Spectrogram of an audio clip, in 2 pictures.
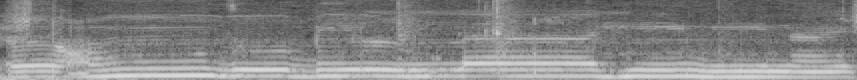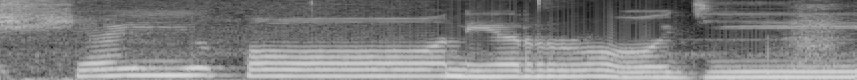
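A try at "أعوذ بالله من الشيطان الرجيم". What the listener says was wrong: jangan Kepanjangan ya syaitonirrajim dua harakat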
